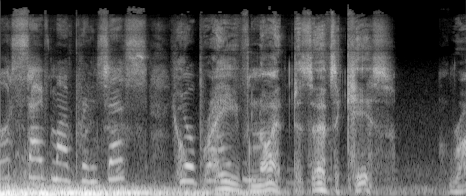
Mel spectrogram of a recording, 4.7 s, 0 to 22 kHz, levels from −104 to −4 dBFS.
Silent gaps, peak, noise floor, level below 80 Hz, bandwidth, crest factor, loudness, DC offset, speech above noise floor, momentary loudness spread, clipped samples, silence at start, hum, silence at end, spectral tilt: none; -4 dBFS; -46 dBFS; -18 dBFS; 15.5 kHz; 12 dB; -21 LUFS; under 0.1%; 24 dB; 12 LU; under 0.1%; 0 s; none; 0 s; -5.5 dB/octave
